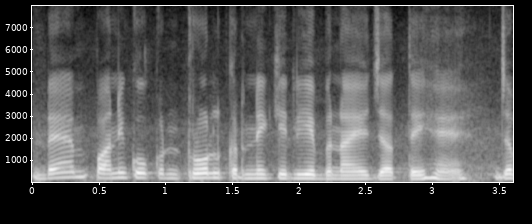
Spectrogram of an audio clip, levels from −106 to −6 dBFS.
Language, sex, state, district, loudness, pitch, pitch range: Hindi, female, Uttar Pradesh, Hamirpur, -16 LUFS, 190 Hz, 180-210 Hz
